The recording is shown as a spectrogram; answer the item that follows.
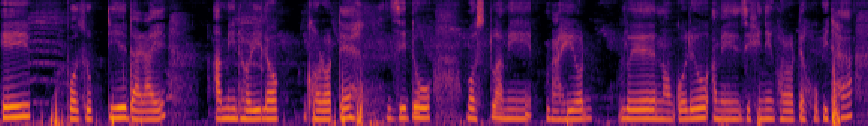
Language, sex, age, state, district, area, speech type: Assamese, female, 30-45, Assam, Sivasagar, rural, spontaneous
